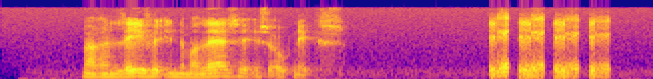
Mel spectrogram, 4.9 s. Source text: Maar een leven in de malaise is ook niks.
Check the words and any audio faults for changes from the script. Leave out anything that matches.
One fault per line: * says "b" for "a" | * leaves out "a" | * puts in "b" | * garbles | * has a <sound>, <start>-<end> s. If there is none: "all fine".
* has a laugh, 3.7-4.6 s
